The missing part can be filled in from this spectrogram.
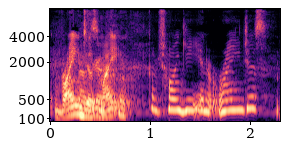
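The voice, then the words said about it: Put-on Australian accent. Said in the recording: “That's Australian. ... That's my Australian accent.”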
